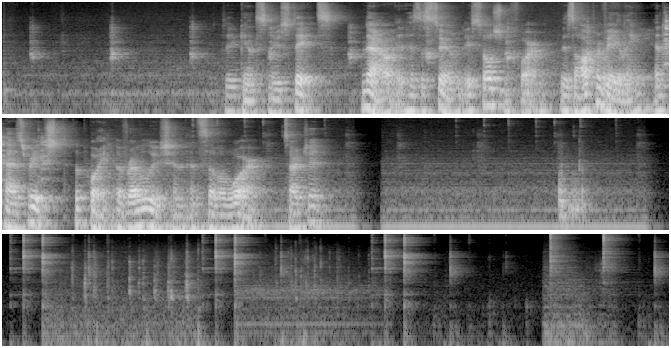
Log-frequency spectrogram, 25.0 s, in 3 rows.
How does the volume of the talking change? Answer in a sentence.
The loudness of the talking stays about the same.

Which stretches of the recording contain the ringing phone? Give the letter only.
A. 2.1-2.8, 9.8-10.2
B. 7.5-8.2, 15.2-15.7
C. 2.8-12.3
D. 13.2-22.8
B.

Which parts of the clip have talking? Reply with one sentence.
The talking can be heard from 2.8 to 12.3 s.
